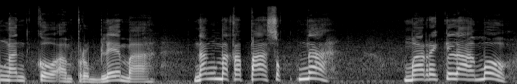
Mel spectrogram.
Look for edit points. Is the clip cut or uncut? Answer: uncut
